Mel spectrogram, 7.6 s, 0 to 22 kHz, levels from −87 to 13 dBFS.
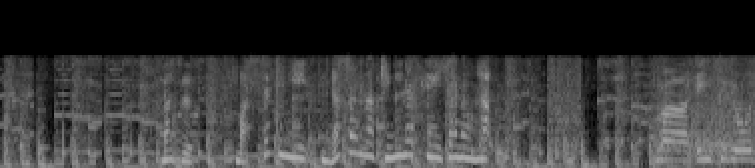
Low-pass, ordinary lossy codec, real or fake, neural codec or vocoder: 5.4 kHz; Opus, 64 kbps; fake; codec, 44.1 kHz, 7.8 kbps, Pupu-Codec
